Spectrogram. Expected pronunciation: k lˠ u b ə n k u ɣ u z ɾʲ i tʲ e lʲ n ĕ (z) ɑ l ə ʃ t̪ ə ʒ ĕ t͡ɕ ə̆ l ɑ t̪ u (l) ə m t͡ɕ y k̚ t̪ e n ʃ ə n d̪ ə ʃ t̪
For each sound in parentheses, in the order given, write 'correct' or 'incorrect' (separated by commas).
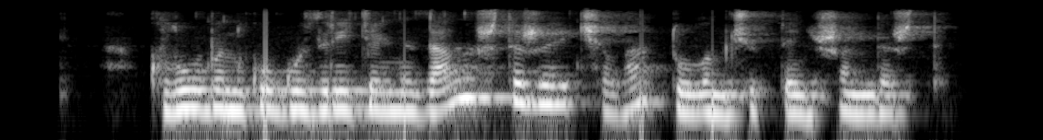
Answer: correct, correct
